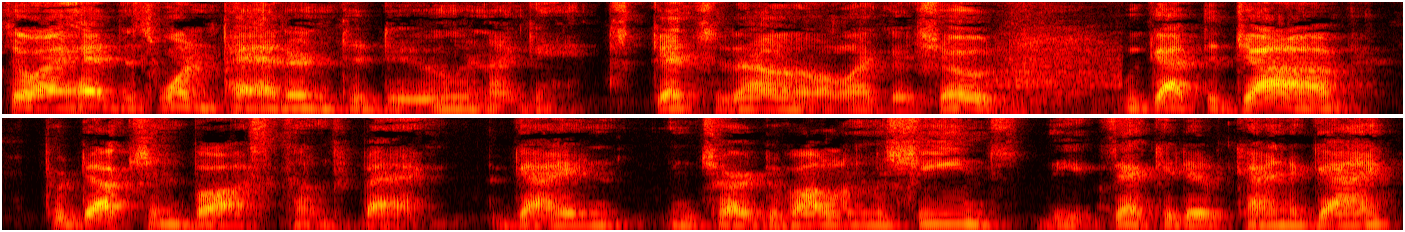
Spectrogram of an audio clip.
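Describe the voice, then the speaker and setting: An older man telling life stories in a casual, rambling, halting way, as an interviewee. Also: low voice, a little mellow. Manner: rambling, halting, chuckling delivery. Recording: echoey room with faint noise.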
